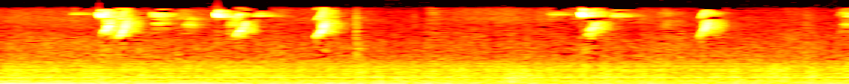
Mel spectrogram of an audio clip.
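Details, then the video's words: Saffron finch, with a female calling and a male singing: isolated high whistled chirps, each falling quickly, in small groups separated by pauses of a second or more, over a constant low electrical hum. "CANTO DE FÊMEA PARA ESQUENTAR CANÁRIO DA TERRA (FÊMEA CHAMANDO E MACHO CANTANDO)"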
